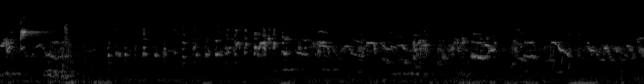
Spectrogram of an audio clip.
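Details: Budgerigar chirps and soft warbling, with a sharp high note at the start and then a run of quick, varied chattering phrases.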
